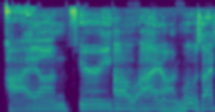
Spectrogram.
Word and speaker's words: Ion Fury: I will say that it's called Ion Fury. Oh, Ion. What was I saying? The way you were saying it, it sounded like you were mispronouncing iron.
